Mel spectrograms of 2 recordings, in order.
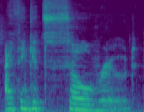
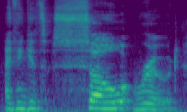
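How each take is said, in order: First: Said in the usual way. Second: "so" stretched and leaned on, slower; "so" drawn out with emphasis; stress on so. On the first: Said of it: "repeated with stress". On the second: Real, not acted. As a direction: drag out the "so". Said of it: "repeated with stress on so".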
